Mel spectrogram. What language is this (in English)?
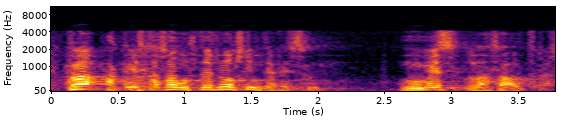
Catalan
